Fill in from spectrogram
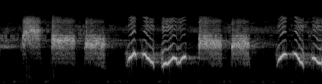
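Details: White-rumped shama singing a short, intense passage: broad harsh chattering notes alternate with looping slurred whistles, delivered in fast bursts.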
